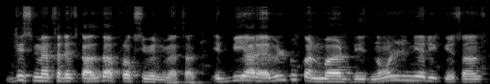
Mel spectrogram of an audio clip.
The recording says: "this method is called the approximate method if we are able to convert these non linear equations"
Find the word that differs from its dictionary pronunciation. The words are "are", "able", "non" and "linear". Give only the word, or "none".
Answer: none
